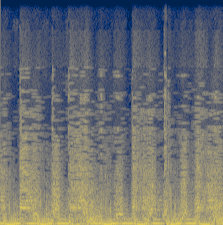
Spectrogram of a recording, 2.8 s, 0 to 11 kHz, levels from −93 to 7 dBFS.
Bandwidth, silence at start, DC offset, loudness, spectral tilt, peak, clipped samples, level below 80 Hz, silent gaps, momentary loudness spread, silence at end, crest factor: 10 kHz; 0 s; under 0.1%; -10 LUFS; -5.5 dB/octave; 0 dBFS; under 0.1%; -16 dBFS; none; 1 LU; 0 s; 10 dB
